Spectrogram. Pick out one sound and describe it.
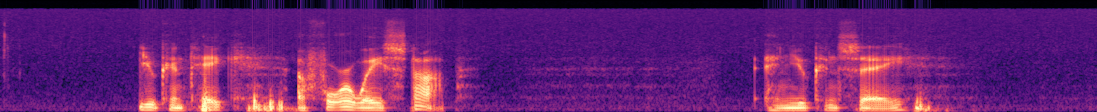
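An older man speaks calmly and close up, heard through a microphone.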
